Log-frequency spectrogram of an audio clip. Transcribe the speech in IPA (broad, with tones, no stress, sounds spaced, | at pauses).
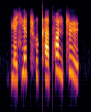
p ɥ ɛ˨˩ ɕ ɥ ɛ˦ ʈ͡ʂʰ u˨˦ kʰ ä˨˩ t̪ʰ ɑ˥˨ ŋ ʈ͡ʂ ɻ̩˥˨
